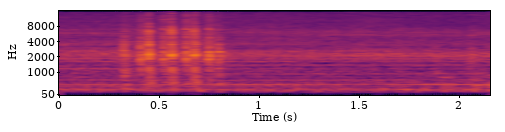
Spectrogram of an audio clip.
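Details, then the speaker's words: Bernina 200/730 embroidery module Y-axis test: the hoop moves forward and back smoothly over a faint motor hum, with a run of light clicks from the hoop-size switch riding on the hoop's plastic teeth; normal. "we're going to go to the y-axis which is the forward and backward movement of the hoop itself should sound nice and smooth you hear the clicking of the switch"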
